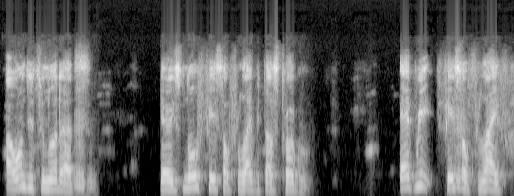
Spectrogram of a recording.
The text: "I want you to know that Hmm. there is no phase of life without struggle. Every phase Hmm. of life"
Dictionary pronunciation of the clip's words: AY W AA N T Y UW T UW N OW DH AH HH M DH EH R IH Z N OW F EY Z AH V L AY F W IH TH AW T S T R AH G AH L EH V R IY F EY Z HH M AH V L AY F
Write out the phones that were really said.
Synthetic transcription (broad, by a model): AY W AA N T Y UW T UW N OW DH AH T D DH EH R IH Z N OW F EY S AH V L AY F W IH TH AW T S T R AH G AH L EH V R IY F EY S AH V L AY F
